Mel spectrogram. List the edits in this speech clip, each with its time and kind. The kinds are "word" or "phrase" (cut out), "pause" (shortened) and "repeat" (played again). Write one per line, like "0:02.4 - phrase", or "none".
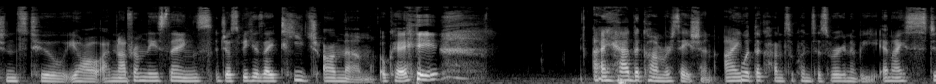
0:01.3 - word
0:07.4 - word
